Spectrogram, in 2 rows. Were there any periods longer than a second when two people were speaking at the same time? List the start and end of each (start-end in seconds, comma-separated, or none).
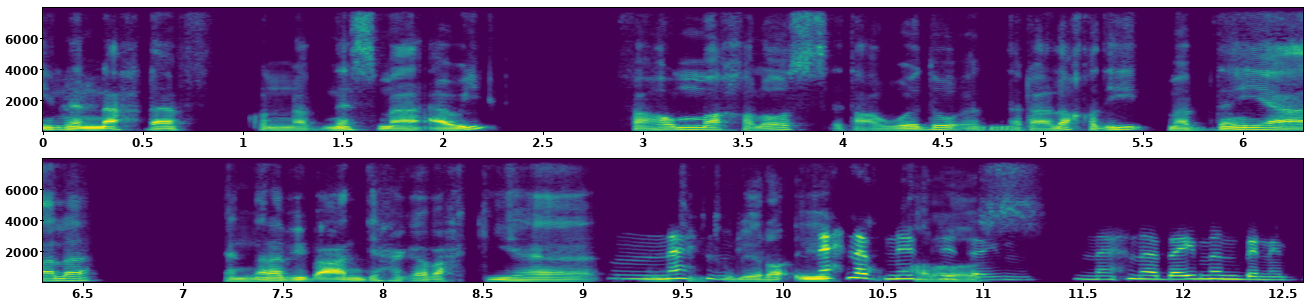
9.2-11.4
